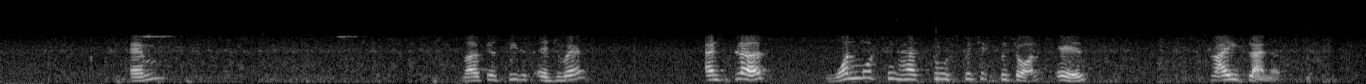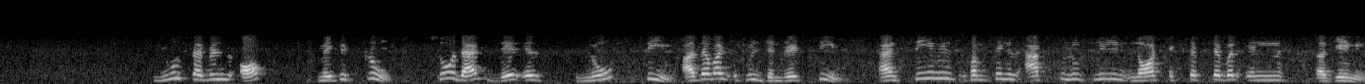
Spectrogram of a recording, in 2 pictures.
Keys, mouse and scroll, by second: 0.2 alt+click, 2.1 alt+click, 2.5 alt+middle click, 3.2 alt+middle click, 3.6 alt+click, 3.8 alt+middle click, 4.8 alt+middle click, 6.9 alt+click, 6.9-7.6 alt+scroll, 7.4 alt+middle click, 7.6 alt+middle click, 7.9 alt+click, 7.9-8.3 alt+scroll, 10.2 middle click, 10.8-12.1 scroll, 12.1 click, 16.3 click, 18.7 alt+right click, 19.1 alt+right click, 19.5 alt+right click, 20.3 alt+click.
